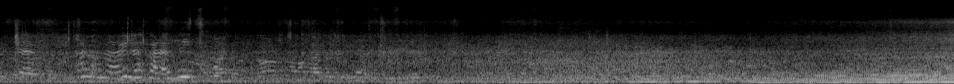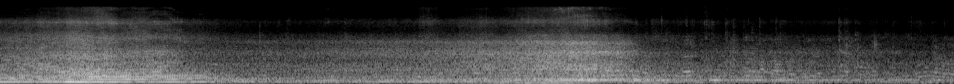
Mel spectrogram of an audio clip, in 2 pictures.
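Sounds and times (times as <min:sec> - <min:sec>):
street noise: 0:00.0 - 0:19.0
vehicle engine passing: 0:04.8 - 0:19.0.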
